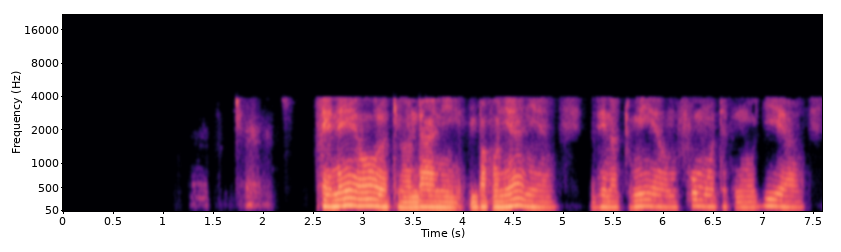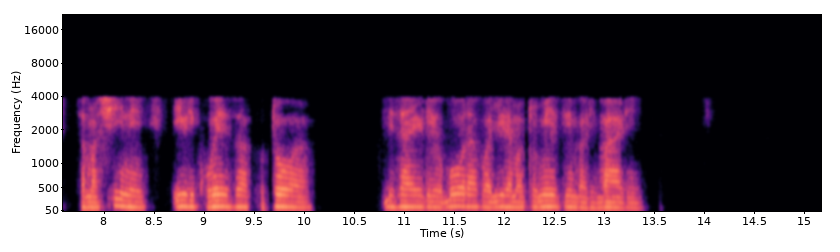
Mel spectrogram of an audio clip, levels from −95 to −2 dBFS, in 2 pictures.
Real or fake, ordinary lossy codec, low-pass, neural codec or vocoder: real; AAC, 16 kbps; 7.2 kHz; none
